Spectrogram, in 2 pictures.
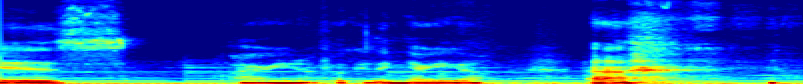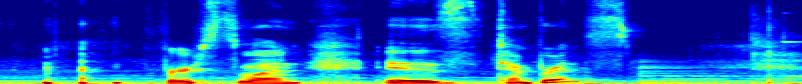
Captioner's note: laugh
